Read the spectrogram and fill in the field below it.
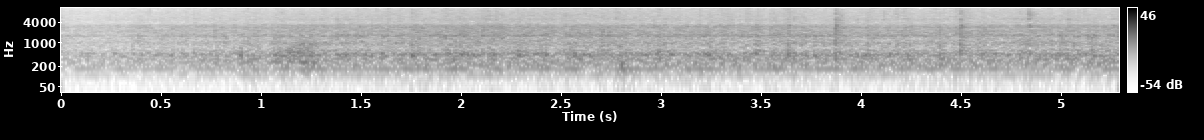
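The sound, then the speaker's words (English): Vegetables sizzle steadily in a hot pot, steaming and browning a little on the bottom, a dense hiss that swells slightly after the first second, sprinkled with a few sharp crackles and pops. No one speaks. “You can probably hear it's browning a little bit now on the bottom.”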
